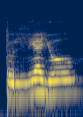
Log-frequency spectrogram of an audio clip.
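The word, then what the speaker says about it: तुल्ययोः: हाँ वैसे ठीक है, बस देखो ये ना तुल्य ना होके तुल्ययो तुल्ययो, क्योंकि दो य है यहाँ, तुल्य बोलते हैं तो केवल एक य का प्रोनाउंसिएशन आएगा, लेकिन यहाँ दो हैं तो तुल्ययोस्ततः तुल्ययोस्ततः तुल्ययोस्ततः।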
